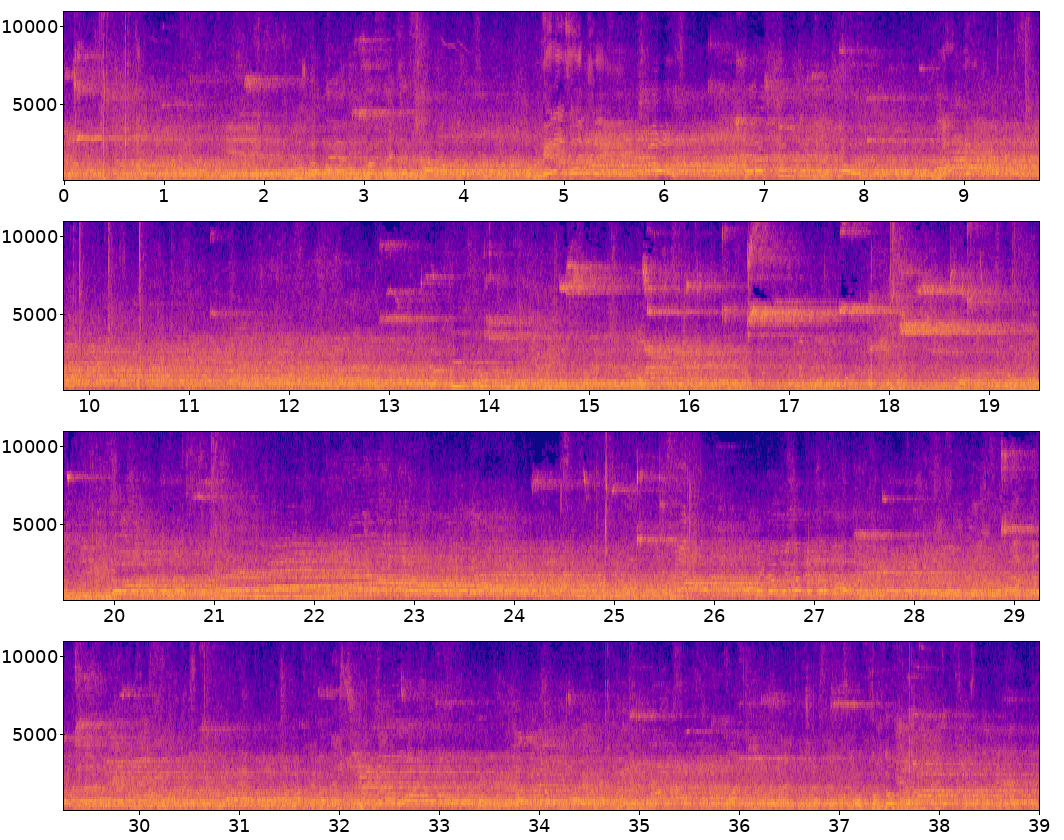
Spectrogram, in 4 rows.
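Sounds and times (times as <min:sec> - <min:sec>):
shoes squeaking on court: 0:00.0 - 0:00.8, 0:15.9 - 0:19.9, 0:24.7 - 0:25.8
ball bouncing on hall floor: 0:00.1 - 0:00.8, 0:17.8 - 0:18.4
players shouting: 0:04.2 - 0:16.6, 0:19.5 - 0:36.3.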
